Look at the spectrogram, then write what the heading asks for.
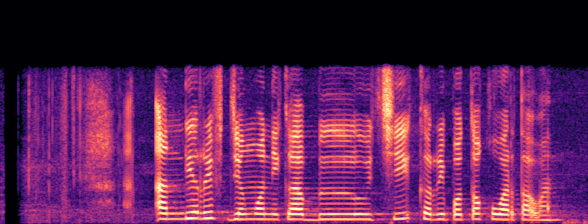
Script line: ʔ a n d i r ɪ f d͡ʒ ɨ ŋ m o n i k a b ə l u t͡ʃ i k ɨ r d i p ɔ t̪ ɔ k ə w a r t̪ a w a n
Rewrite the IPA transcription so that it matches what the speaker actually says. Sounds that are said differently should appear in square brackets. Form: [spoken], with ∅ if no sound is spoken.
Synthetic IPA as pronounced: ʔ a n d i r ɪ f d͡ʒ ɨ ŋ m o n i k a b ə l u t͡ʃ i k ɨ r d i p ɔ t̪ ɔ k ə w a r t̪ a w a n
